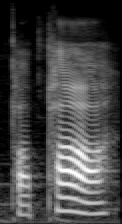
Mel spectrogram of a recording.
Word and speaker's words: papa: And my favorite, papa, has emphasis on the second syllable.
